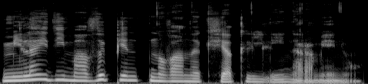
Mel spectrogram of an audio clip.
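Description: A woman's voice: sits low, big pitch swings, a little slow, vocal fry, a little mellow, dry recording, clean studio sound, exaggerated voice. A woman reading the part of a hot-headed young male swordsman, urgent and solemn. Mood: hushed urgent.

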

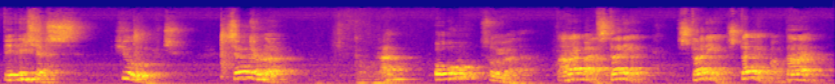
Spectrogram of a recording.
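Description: Rich: A man teaching English vocabulary, his voice high and swinging widely in pitch as he repeats each word for drilling. The recording is very echoey and distant, with a faint hiss. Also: very slow. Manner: drills words by repeating them, animated teacherly delivery. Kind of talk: recorded vocabulary and pronunciation lesson.

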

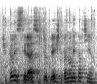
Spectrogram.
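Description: A man from Burgundy streams a game live and talks to his viewers the whole time, joking, hyping himself up and swearing in a friendly way. His voice sits a little high. The room is echoey, and steady noise runs under everything. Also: racing. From Burgundy, France. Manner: playful, excitable, swears casually. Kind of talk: live gaming commentary.

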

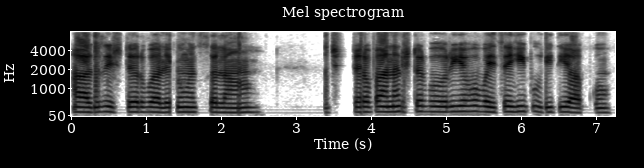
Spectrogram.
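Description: A woman's voice: on the low side, flat delivery, a little slow, a little mellow, smooth. A woman hosting a live stream, greeting viewers by name one after another and reading their chat messages aloud in a casual way.

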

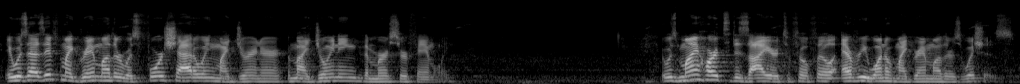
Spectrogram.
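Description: A young man giving a student speech at a graduation ceremony, reading a prepared text into a podium microphone in an earnest, measured way. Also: a little high, pushed and bright. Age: young adult. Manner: earnest, measured delivery with occasional slips. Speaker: student commencement speaker. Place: outdoor stage of a graduation ceremony.

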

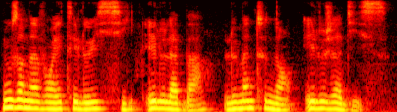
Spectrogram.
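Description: A woman voicing a gentle, loving soul that speaks softly and patiently. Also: lowish voice, moderate pace. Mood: tender. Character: gentle, loving friendly soul, calm and tender.

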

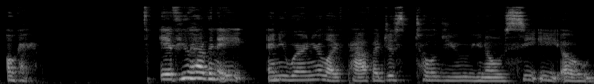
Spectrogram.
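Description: A middle-aged woman giving a casual spiritual pep talk as a numerology reader, rambling and heartfelt, full of fillers and restarts, often dropping to a soft murmur. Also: lowish voice, poor audio. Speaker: numerology and intuitive guidance reader.

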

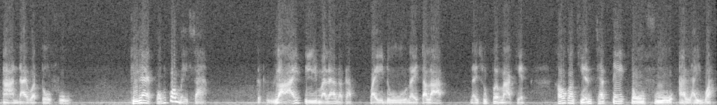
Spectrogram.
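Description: A radio talk host with a mid-range voice tells a story in casual spoken commentary, joking and teasing while staying polite and using frequent particles. The recording is rough, with slight background noise.

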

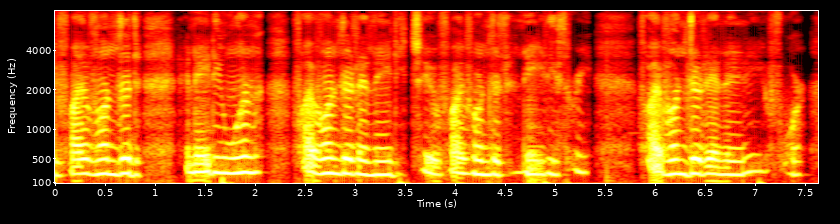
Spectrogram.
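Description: A woman's voice: fairly high pitch, creaky, darkish tone, breathy edge, poor audio. A woman hosting a casual vlog, counting numbers aloud one by one at a desk microphone with chatty asides. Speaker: channel host.

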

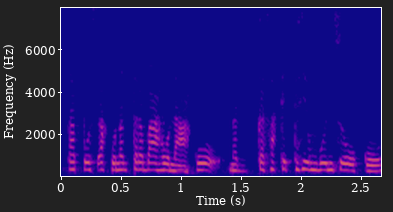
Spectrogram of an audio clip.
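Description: High, fast-talking woman telling her story. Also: steady tone. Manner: rambling, emotional, with frequent restarts. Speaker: storyteller on a live chat. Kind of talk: casual life-story telling.

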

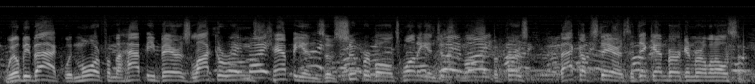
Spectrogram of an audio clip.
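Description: A man's voice: high voice, lively intonation, brisk, hardly any pauses. A man working as a sideline reporter, asking postgame questions in a polished broadcaster's manner into a handheld mic. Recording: noisy crowd behind.

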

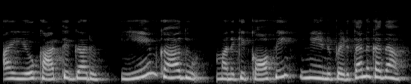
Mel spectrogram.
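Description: A woman's voice: sits high, moderate pace, a little mellow, close to an everyday voice. A woman voicing a friendly young woman who pleads and chats cheerfully. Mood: pleading.

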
